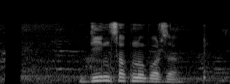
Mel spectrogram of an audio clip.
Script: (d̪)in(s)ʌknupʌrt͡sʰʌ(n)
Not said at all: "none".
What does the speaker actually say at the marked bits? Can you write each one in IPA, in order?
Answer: d̪, s, none

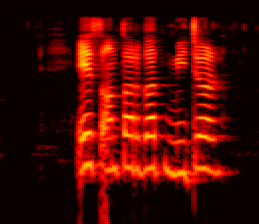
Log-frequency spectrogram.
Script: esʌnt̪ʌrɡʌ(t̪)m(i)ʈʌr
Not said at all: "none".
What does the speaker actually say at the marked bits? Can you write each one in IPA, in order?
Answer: t̪, i

